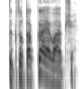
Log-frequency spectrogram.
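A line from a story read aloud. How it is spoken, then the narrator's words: Wolf cub growl, familiar. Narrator (Russian): прорычал волчок, и в его рыке мне почудилось что-то до боли знакомое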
